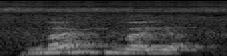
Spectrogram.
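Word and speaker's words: मन्मया: Mat maya, Mat Maya. See, Mat you have Maya. to pronounce properly. When there is a long dash, then it is A. Otherwise, O. Hmm? So it is Mat Maya.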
